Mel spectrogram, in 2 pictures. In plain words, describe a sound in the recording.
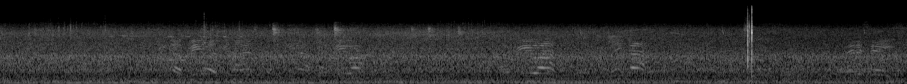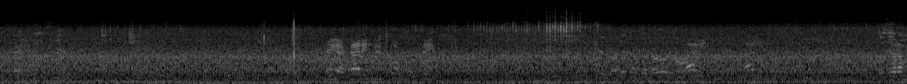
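Bicycles roll past on a smooth track.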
